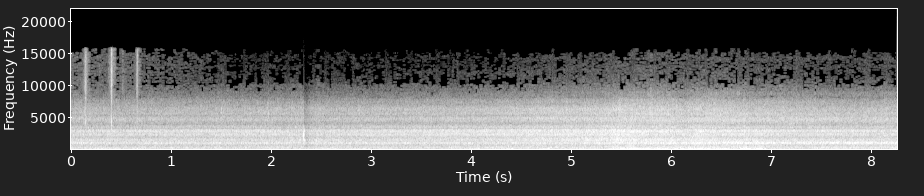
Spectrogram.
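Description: Whitewater rapid rushing close to a kayak-mounted action camera, a steady hiss that grows a little louder about five seconds in, with a faint tick just past two seconds.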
